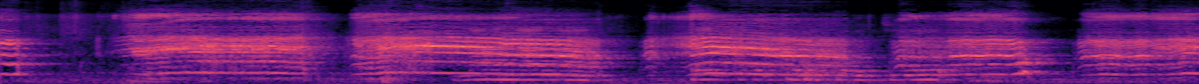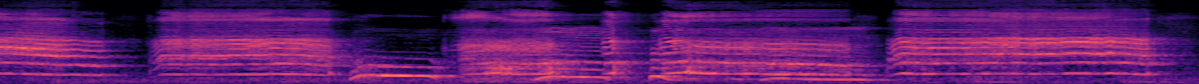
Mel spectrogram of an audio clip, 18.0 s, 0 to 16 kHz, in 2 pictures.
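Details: A 3-month-old baby with cough and fever and a cannula cries in long, strong bursts of about two seconds, separated by brief gasping breaths.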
